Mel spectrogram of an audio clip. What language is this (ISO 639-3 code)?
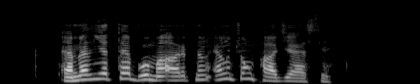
uig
